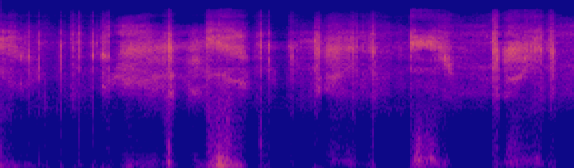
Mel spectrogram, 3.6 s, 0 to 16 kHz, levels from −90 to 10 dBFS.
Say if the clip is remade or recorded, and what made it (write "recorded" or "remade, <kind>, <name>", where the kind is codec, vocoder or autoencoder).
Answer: remade, autoencoder, DAC-VAE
